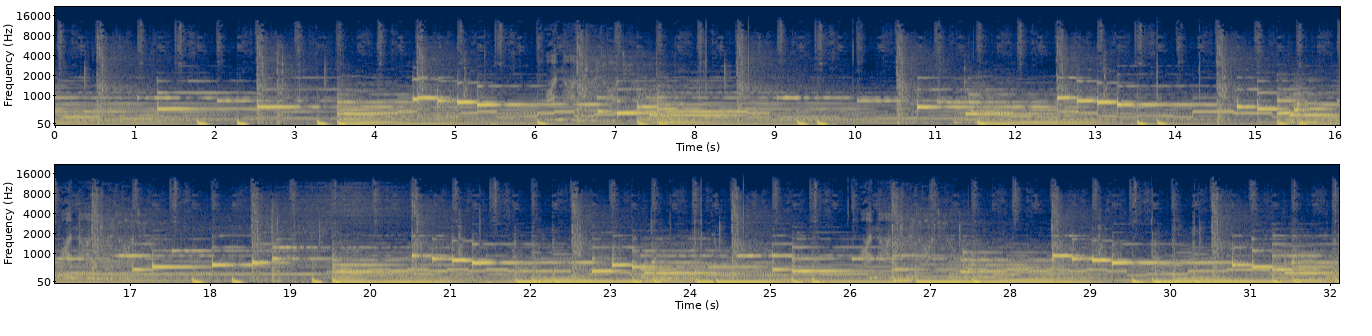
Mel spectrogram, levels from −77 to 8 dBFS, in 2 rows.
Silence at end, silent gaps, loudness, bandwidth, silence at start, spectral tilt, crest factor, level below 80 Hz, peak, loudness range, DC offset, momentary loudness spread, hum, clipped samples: 0 s; none; -11 LUFS; 13 kHz; 0 s; -7.5 dB/octave; 10 dB; -14 dBFS; 0 dBFS; 3 LU; under 0.1%; 6 LU; none; under 0.1%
